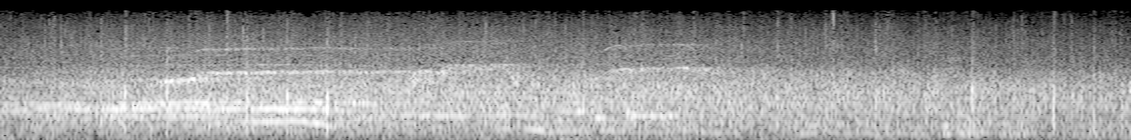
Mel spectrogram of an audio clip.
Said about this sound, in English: The name of each graduate was then read to the applause of those in attendance.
